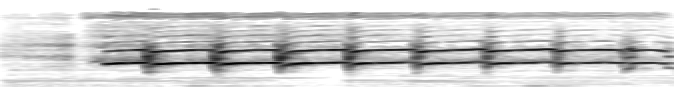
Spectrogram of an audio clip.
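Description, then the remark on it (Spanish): A woman's voice imitates an alarm, producing a loud, steady run of about eight quick rising whoops in a tight, even rhythm, with no talking. “y este sonido es el de la mujer que lo imita a la perfección.”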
